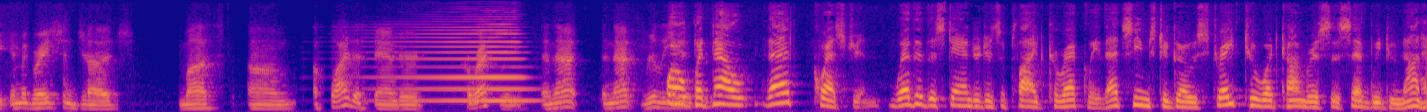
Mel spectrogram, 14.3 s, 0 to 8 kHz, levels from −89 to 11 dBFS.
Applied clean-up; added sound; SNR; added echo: neural mask model RNNoise.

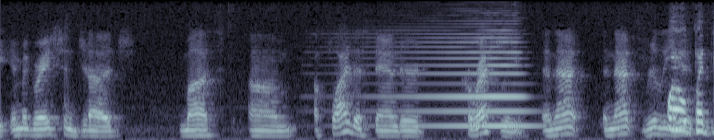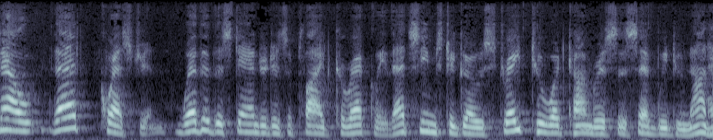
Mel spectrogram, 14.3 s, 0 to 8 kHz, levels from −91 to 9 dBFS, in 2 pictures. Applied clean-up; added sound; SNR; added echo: none; Bowed string instrument; 7 dB; none.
